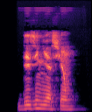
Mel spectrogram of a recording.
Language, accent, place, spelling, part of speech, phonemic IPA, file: French, France, Lyon, désignation, noun, /de.zi.ɲa.sjɔ̃/, LL-Q150 (fra)-désignation.wav
- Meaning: 1. designation 2. indication 3. connotation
